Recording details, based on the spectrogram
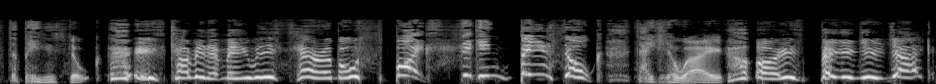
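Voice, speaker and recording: Shrieking, terrified brute of a giant. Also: male voice, extremely high pitch, a bit bright, no echo, pitched above the performer's own voice, heavily acted. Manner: wailing, pleading, drawn-out shrieks. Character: terrified flesh-eating giant, male, screeching, begging and blustering. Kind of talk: dramatised children's storybook reading.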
